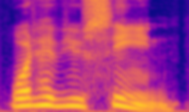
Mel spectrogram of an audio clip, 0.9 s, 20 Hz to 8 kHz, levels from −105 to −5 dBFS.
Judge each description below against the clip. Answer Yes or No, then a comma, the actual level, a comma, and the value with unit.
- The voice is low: No, medium, 165 Hz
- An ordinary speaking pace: No, fast, 255 wpm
